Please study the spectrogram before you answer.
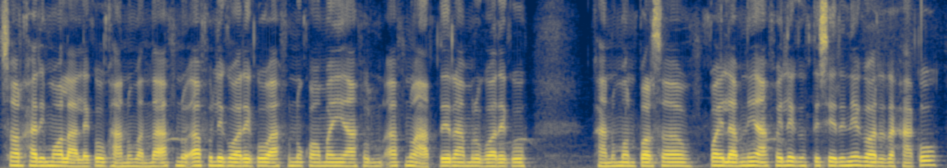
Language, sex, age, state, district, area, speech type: Nepali, female, 60+, West Bengal, Jalpaiguri, urban, spontaneous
